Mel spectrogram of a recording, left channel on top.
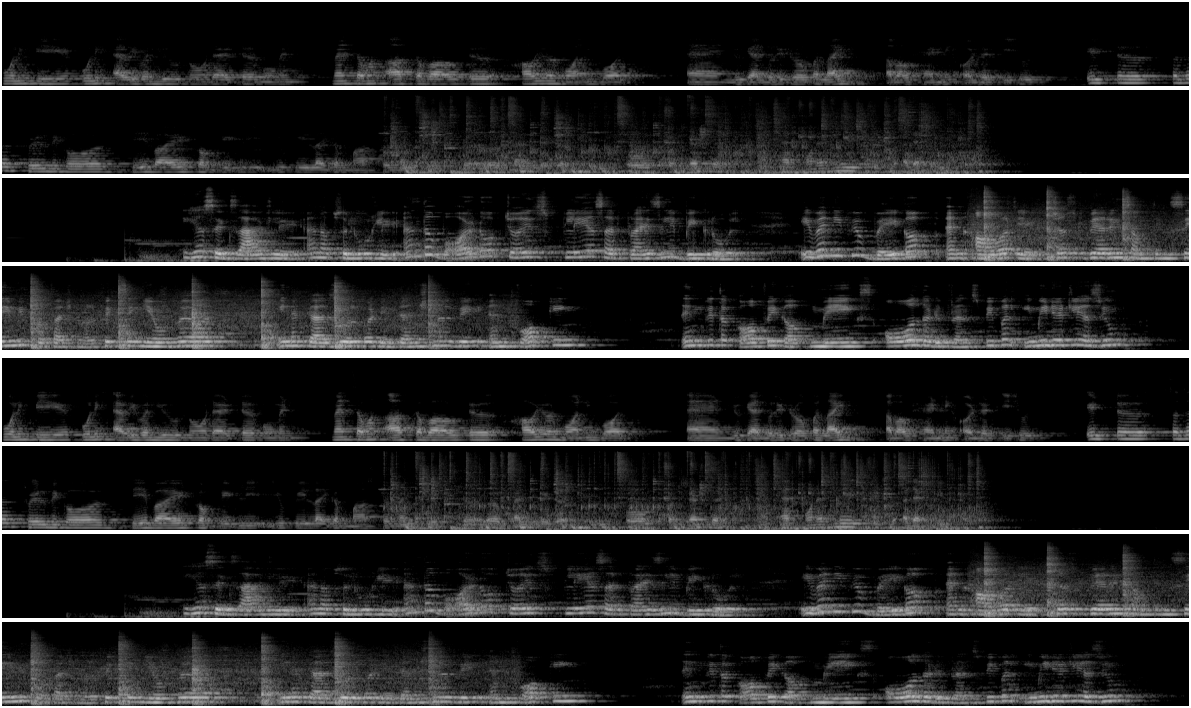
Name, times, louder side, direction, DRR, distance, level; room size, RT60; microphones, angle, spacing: voice 1, 0.0-2.9 3.3-6.3 6.8-8.6 8.8-10.3 10.8-17.6 18.1-19.1 19.7-21.4, right 3 dB, 65° right, 9 dB, 0.6 m, -39 dB
sound 1, 15.6-21.7, right 1 dB, 15° right, 1.0 m, -41 dB
voice 2, 25.1-37.9 38.4-41.5 42.4-46.9, left 1 dB, 65° left, 6 dB, 0.7 m, -28 dB
sound 2, 33.4-40.8, left 1 dB, 40° left, 1.6 m, -36 dB
7.0 x 3.0 x 4.7 m, 0.90 s
head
